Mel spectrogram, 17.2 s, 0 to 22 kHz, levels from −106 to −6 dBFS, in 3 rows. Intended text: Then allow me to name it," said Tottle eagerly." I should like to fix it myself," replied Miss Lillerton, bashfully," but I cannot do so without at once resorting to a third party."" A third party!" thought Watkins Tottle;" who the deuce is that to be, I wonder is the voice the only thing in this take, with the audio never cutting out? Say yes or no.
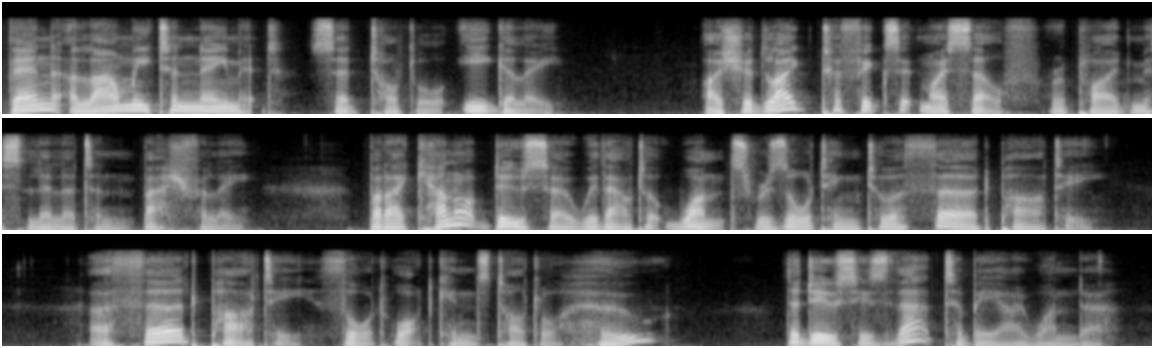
yes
